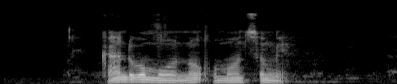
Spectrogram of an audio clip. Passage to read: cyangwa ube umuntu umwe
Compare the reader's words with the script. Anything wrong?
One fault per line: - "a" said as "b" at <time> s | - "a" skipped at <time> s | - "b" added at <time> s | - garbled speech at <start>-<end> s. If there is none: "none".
- "cyangwa" said as "kandi" at 1.0 s
- "umunsi" added at 2.2 s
